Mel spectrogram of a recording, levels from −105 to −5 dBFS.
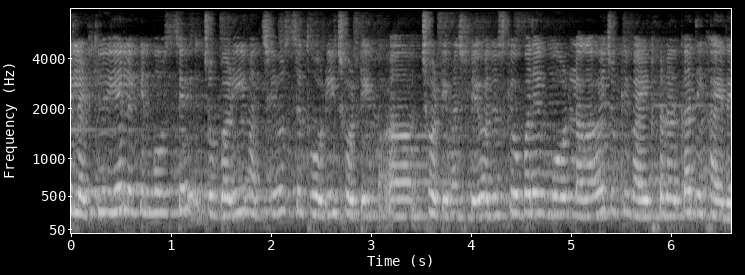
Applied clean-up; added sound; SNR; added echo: none; Chink, clink; 20 dB; reverberation time 1.8 s.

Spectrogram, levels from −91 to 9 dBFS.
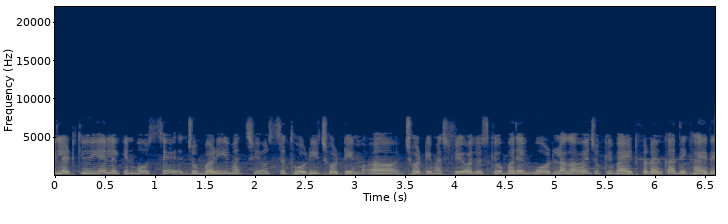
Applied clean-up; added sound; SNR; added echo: none; none; none; none.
